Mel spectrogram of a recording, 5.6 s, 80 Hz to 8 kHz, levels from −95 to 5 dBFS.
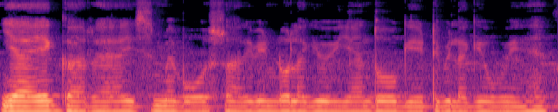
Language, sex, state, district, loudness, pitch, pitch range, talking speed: Hindi, male, Uttar Pradesh, Shamli, -19 LUFS, 125 Hz, 120-125 Hz, 180 wpm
